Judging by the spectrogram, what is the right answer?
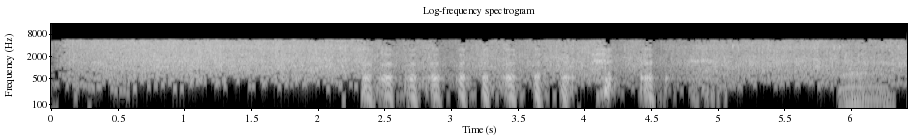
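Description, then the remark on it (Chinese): An audience at a Buddhist dharma talk applauding on the speaker's call: a dense, steady crackle of clapping that briefly turns into louder rhythmic unison claps in the middle, then settles back into a continuous wash. “念经都没有时间，小房子都念不出来，还有时间去跟人家吵架吗？鼓掌。”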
